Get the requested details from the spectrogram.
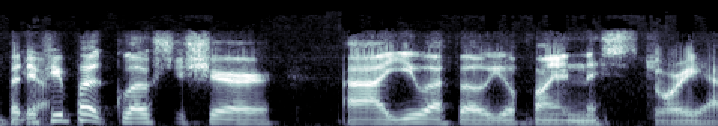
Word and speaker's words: Gloucestershire: Well, we actually have someone in the chat room that's actually from Gloucestershire. And that's, well, I just said it the way it's supposed to be pronounced, Gloucestershire.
